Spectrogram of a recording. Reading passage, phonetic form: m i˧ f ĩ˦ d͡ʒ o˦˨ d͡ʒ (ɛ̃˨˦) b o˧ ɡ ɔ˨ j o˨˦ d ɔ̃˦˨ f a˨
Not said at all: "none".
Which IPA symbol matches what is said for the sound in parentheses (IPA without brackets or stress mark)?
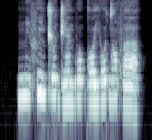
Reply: ɛ̃˨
